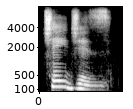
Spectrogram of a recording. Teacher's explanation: Changes with the extra syllable and the Z.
